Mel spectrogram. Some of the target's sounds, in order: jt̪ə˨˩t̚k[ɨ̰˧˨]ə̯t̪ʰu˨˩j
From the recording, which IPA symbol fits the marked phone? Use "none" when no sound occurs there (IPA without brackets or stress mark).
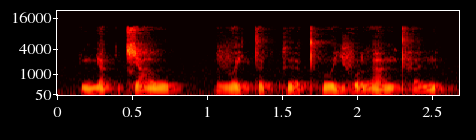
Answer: ɨ̰˧˨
